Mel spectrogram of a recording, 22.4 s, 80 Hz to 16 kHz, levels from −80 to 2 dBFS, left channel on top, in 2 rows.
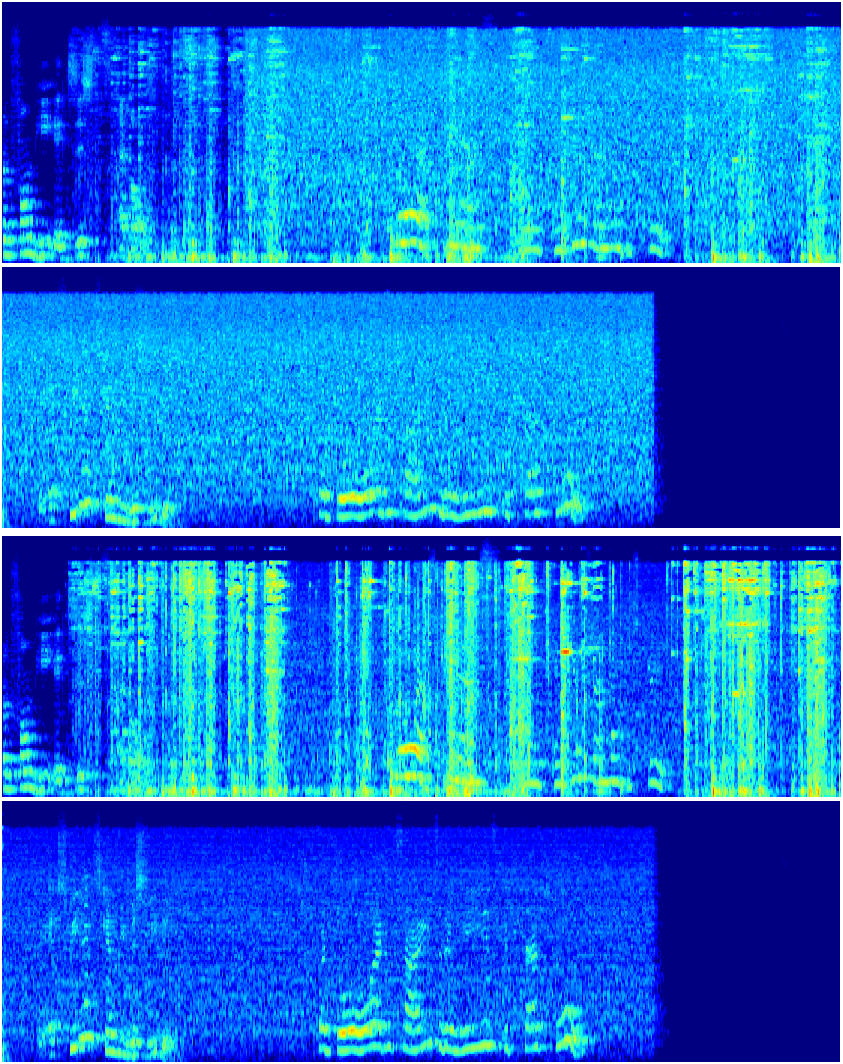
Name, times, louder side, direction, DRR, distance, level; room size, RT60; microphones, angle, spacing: voice 1, 0.0-2.0 11.6-13.6, equal, ahead, 0 dB, 1.5 m, -40 dB
sound 1, 0.9-8.4 8.9-11.2, right 13 dB, 75° right, 0.5 m, -24 dB
sound 2, 3.2-19.9, left 8 dB, 50° left, 0.7 m, -39 dB
voice 2, 5.2-8.9 15.4-19.0, right 2 dB, 45° right, 6 dB, 1.0 m, -36 dB
10.0 x 7.0 x 3.7 m, 0.65 s
head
